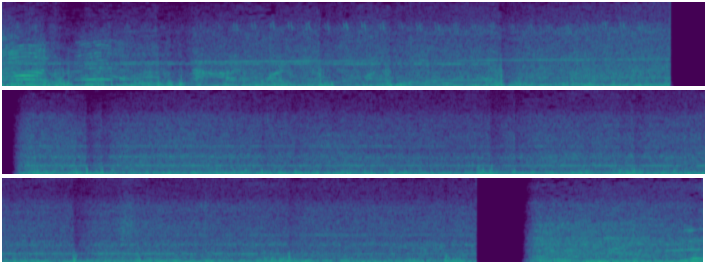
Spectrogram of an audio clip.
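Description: Steady low rumble of wind and road noise from riding in an open-sided electric battery cart. The sound cuts out completely for a moment twice, about three and a half seconds in and near the end.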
